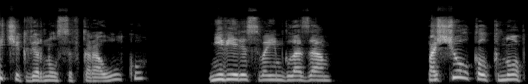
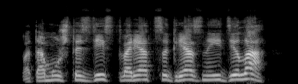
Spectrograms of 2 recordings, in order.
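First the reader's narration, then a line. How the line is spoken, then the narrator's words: Growl while moving. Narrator (Russian): прорычал Гелий уже на ходу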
